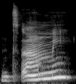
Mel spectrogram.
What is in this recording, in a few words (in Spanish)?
trampa, Otomí, mujer; INALI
